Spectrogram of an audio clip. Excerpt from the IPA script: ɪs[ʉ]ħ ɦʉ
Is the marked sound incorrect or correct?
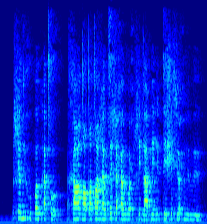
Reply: correct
